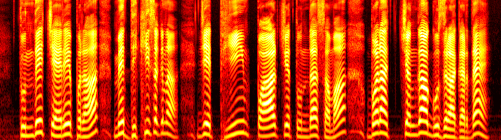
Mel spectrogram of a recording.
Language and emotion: Dogri, happy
